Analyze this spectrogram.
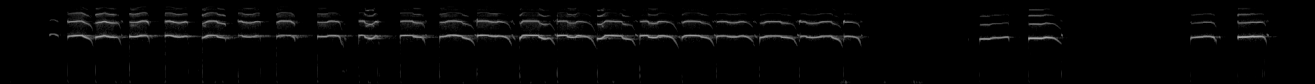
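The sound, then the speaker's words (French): A person whistles an imitation of a tit's song: a long, steady run of short, high, bright notes, then a pause and a few more isolated whistled notes, with no talking. “Et là, c'était la mésange.”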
